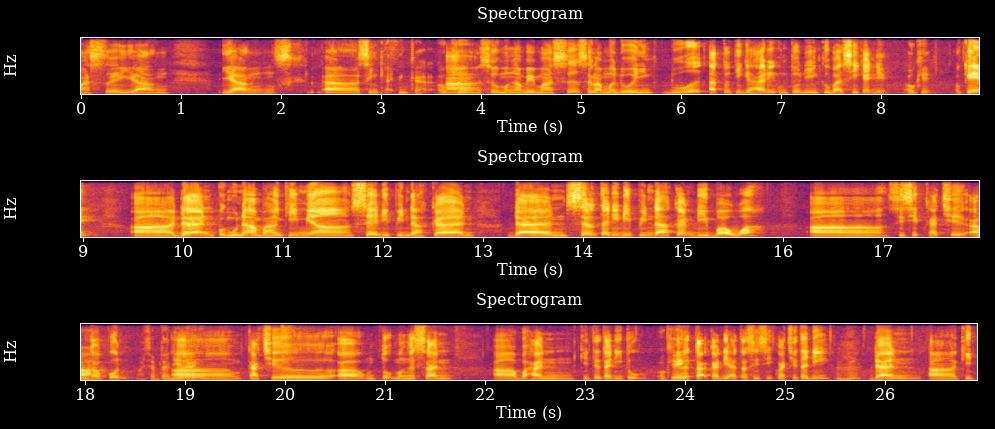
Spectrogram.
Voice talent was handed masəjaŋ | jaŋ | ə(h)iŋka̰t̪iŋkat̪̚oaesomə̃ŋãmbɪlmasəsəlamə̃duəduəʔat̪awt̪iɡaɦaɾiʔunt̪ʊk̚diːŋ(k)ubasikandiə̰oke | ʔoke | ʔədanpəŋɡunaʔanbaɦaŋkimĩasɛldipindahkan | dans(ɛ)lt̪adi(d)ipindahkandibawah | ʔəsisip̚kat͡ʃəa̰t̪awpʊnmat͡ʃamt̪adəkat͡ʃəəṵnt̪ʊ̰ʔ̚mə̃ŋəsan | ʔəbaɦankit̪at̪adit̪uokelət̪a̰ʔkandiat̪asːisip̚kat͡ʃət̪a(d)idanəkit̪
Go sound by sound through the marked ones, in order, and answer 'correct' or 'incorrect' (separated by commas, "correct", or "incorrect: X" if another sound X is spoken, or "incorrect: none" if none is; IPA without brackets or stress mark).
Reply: incorrect: s, correct, correct, correct, correct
